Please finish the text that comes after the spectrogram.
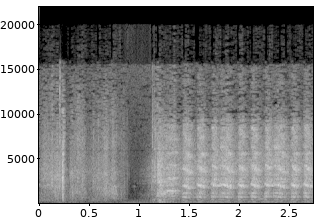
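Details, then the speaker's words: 1993 Honda Civic, previously intermittent stalling after main relay replacement: starter spins the engine at an even, fast churn with no catch or firing; cranks but won't start, no spark, faulty ignition coil found. "okay so it's confirmed because it only grants the butter won't start"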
